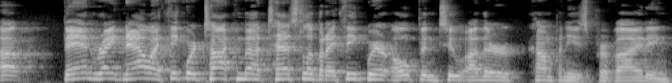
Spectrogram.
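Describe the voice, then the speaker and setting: A man with a bright, sharp, high-pitched voice speaks at a fairly quick pace and very even loudness. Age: 50s. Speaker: stock channel host. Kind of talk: interview. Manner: fast.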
